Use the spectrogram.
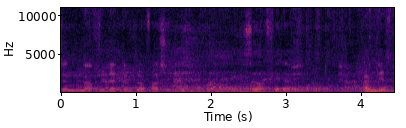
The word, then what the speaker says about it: Hatshepsut: But now we are going to the Temple of Hatshepsut. I finally pronounced it right.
